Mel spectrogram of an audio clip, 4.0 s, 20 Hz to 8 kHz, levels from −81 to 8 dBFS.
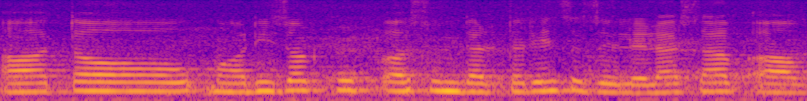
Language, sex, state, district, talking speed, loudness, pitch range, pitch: Konkani, female, Goa, North and South Goa, 150 wpm, -15 LUFS, 210-230 Hz, 225 Hz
